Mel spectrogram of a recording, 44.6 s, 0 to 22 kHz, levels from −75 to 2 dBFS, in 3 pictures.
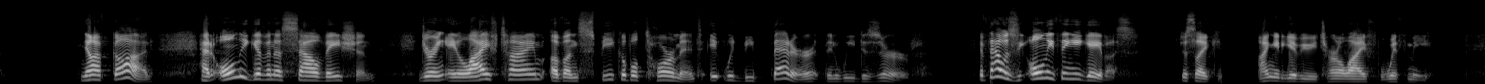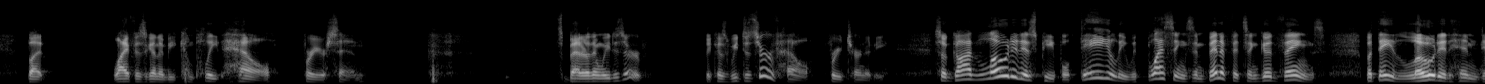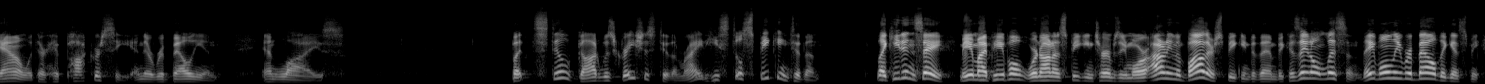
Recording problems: thin; somewhat; fading below 450 Hz

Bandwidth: 15.5 kHz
